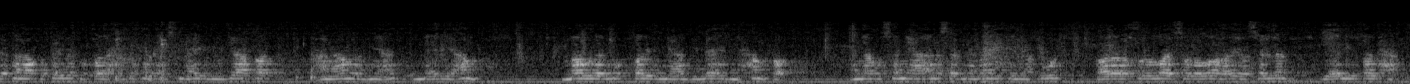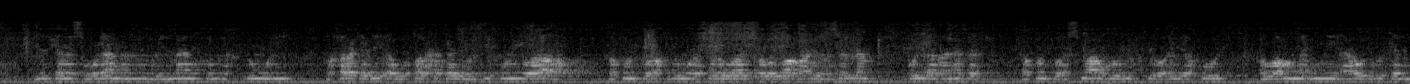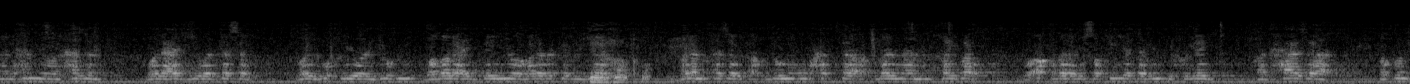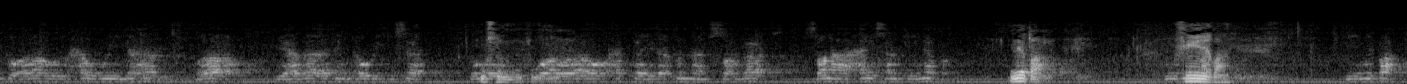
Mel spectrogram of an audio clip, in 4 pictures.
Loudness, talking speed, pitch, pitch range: -30 LUFS, 115 wpm, 130 Hz, 125-135 Hz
